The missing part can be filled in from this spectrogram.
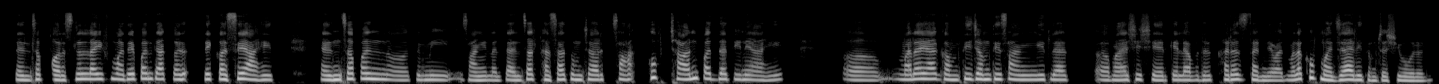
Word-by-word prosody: त्यांचं 205 +1 +1
पर्सनल 225 +4 +2
लाईफमध्ये 245 -1 +2
पण 265 -1 +2
त्या 250 -2 +2
क 235 0 +3 0.2
ते 240 - +4
कसे 235 +2 +3
आहेत 215 -3 +1 0.5
त्यांचं 215 +3 +4
पण 250 -3 +4 0.3
तुम्ही 210 +3 -2
सांगितला. 195 -1 0
त्यांचा 200 +2 0
ठसा 220 +1 +1
तुमच्यावरचा 225 +1 -1 0.2
खूप 315 0 +3
छान 250 +1 +4
पद्धतीने 235 -3 -1
आहे. 200 +1 -3 0.6
अ, 230 - -12 0.5
मला 230 +3 +3
या 255 0 +4
गमती-जमती 240 +1 +2
सांगितल्यात 220 -1 0 0.3
अ, 205 -2 -4
माझ्याशी 205 +3 -1
शेअर 210 -3 -3
केल्याबद्दल 200 -1 -2
खरंच 225 0 +1
धन्यवाद. 185 -2 -1
मला 215 +4 +2
खूप 300 -5 +1
मजा 210 0 +3
आली 210 -1 +3
तुमच्याशी 185 0 -3
बोलून. 170 -2 0
220 Hz, 155 wpm, -24 LUFS, 205-240 Hz, 0.6 s, ते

